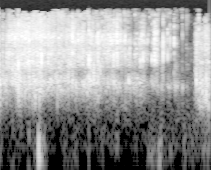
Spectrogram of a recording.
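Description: Small clear beads pouring into a square glass container, a dense continuous rattle that thins out and stops near the end.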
